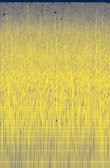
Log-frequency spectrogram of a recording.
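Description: Steady, even applause from a small crowd of spectators after a boundary.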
